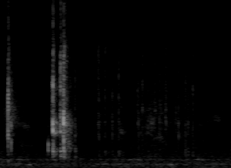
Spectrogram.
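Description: Typing on a computer keyboard: a click at the start, a louder cluster of keystrokes about half a second in, then faint scattered key clicks.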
